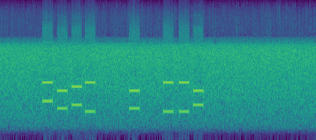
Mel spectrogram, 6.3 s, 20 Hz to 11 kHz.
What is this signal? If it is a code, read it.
DTMF, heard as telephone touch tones, dialled by hand, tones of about 200 ms, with phone line noise. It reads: #483 4 337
